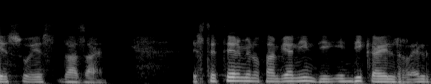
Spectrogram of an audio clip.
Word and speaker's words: Dasein: Dasein, pronúncia alemã, Dasein, principal na filosofia existencialista de Martin Heidegger.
